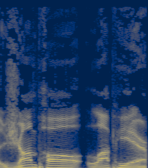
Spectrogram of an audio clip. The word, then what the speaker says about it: Jean-Paul LaPierre: Well, our winner of the Nuts of Steel Award is actually on the phone right now, live, and his name is Jean-Paul LaPierre.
